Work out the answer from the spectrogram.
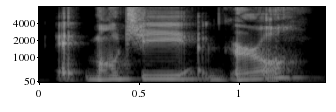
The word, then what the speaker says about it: MochiGirl: Remember to check her out on Twitch at MochiGirl, not Mochi or Maki.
